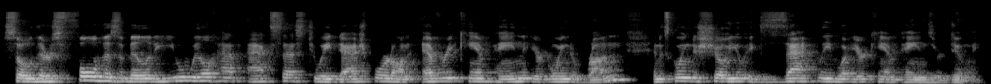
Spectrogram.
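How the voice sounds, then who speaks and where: A man's voice: mid-range voice, normal speed, few pauses, darkish tone, reverberant. A man giving a casual, conversational sales presentation in a webinar, often restarting his sentences.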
